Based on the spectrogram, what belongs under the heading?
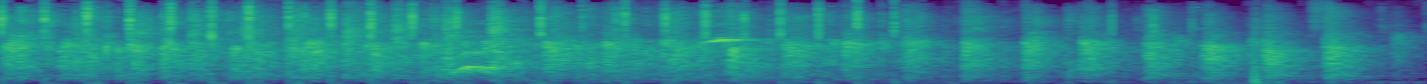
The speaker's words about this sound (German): An der Stelle würde ich einmal trotzdem nochmal hier um fetten Applaus für alle Fotografinnen und Fotografen.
